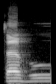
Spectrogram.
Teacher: ہا کے اوپر الٹا پیش ہے، ایک الف کے برابر کھینچ کر پڑھیں گے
